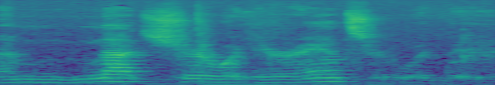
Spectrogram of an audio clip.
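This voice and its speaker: A man with a fairly high pitch, somewhat breathy and fairly even in intonation, at a fairly slow pace. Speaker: audio equipment manufacturer. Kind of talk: casual interview chat.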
